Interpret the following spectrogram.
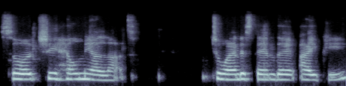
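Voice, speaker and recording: A woman with a Spanish accent speaks at a fairly slow pace in a fairly high pitch, her tone dark and mellow. Her intonation stays monotone and flat, and the sound is dry and close with no echo. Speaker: parent telling her experience. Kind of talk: testimony. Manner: halting.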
